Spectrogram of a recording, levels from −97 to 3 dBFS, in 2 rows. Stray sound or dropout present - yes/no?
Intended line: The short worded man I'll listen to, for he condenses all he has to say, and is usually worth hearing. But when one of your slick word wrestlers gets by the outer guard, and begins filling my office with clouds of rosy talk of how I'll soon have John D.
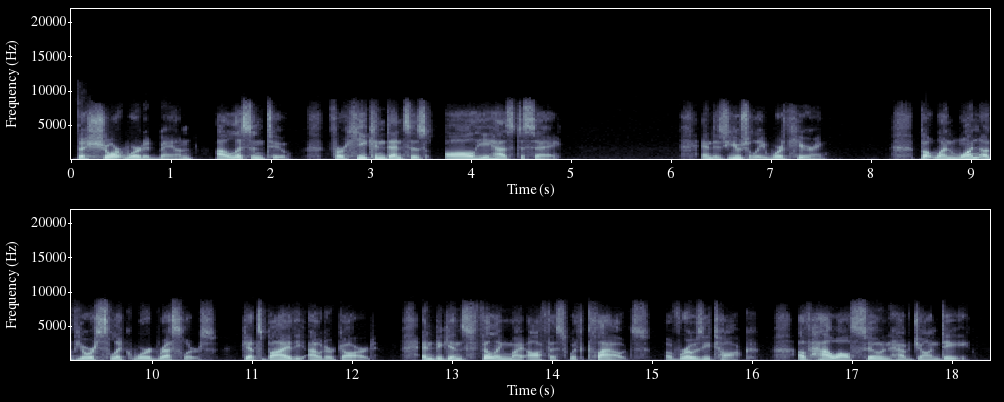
no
